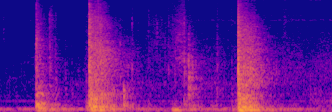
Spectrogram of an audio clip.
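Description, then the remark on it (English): A pantry door slams shut after a cockroach flies out, with heavy, booming thuds: three loud bangs spaced unevenly, plus a softer knock between them, over a faint steady low hum. No one speaks. “A cockroach flies out and Will slams the door.”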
